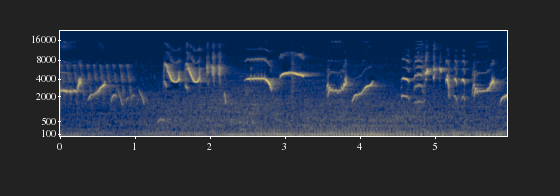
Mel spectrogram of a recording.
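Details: Chattering song from an Oriental magpie-robin fanning its tail: varied loud whistles, sharp upslurs and downslurs, and short buzzy rattles, delivered in quick bursts separated by brief pauses.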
